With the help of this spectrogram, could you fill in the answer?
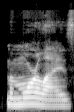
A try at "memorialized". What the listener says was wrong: You left out a syllable, but it was close enough.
